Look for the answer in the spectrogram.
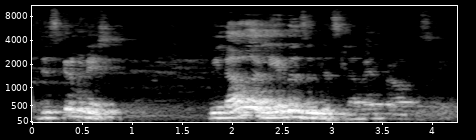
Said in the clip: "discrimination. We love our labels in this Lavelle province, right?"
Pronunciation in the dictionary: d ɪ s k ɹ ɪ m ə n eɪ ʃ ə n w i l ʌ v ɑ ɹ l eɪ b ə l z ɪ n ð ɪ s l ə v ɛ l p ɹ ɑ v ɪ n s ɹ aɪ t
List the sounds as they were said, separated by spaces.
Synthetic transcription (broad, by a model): d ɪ s k ɹ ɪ m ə n eɪ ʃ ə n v i l ʌ v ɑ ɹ l eɪ b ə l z ɪ n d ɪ s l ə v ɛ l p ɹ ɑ ɪ s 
